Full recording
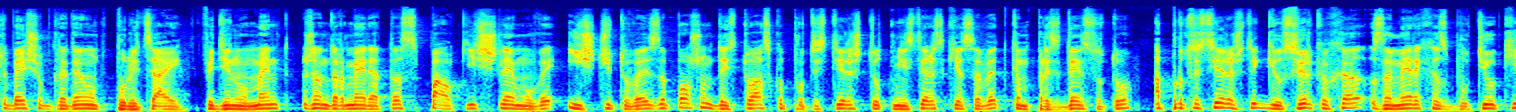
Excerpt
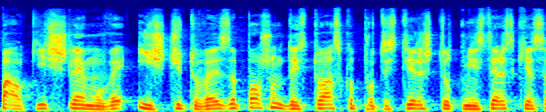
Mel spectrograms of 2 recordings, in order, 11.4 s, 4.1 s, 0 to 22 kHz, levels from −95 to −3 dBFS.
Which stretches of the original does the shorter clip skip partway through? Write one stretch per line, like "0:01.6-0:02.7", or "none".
none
